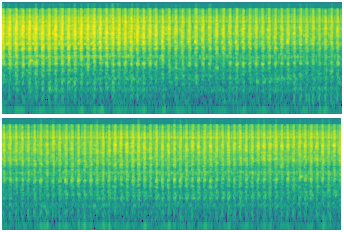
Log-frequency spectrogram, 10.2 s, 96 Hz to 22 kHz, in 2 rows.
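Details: PFAFF 130-6 sewing machine sewing its final embroidery-kit decorative stitch, music paused: quick, even ticking at about 3.5 stitches a second, light and steady with no knocking. The machine runs sweetly.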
